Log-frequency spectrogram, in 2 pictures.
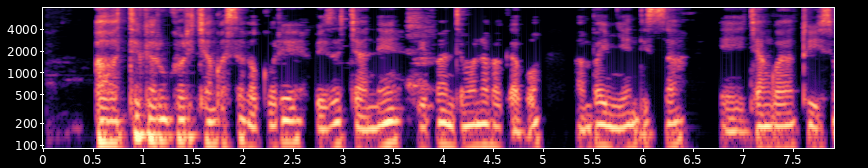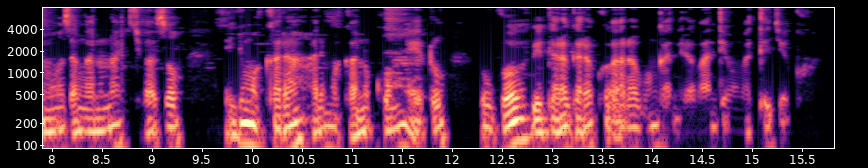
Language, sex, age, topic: Kinyarwanda, male, 18-24, government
